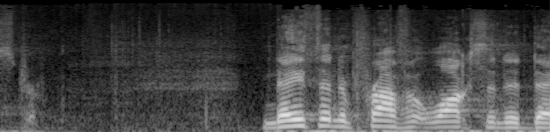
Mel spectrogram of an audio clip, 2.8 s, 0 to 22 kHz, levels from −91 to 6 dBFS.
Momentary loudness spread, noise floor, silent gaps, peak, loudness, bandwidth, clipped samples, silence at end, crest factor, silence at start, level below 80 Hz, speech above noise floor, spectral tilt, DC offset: 6 LU; -50 dBFS; none; 0 dBFS; -15 LUFS; 16.5 kHz; under 0.1%; 0 s; 16 dB; 0 s; -42 dBFS; 36 dB; -6 dB/octave; under 0.1%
